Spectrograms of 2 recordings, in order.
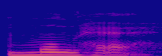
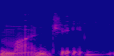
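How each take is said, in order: First: The name is said with a Spanish pronunciation. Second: The name is said with an English pronunciation. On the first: "in Spanish and Espanol is monje" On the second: "in English it's Manji"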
